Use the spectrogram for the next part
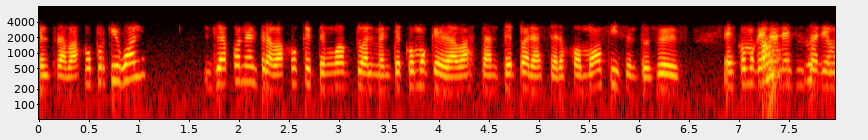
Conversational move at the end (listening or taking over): listening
